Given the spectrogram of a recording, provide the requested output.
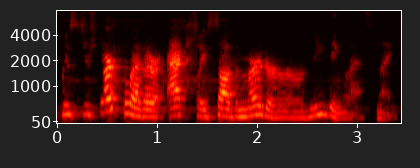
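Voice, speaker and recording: A woman playing a brisk, probing investigator who questions witnesses deliberately in a murder mystery reading. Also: medium pitch, lively intonation, vocal fry, lo-fi sound, crowd noise. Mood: composed, dry.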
